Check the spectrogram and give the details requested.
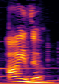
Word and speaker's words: either: of them like jazz next either as with neither you can also pronounce this as either it is used for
